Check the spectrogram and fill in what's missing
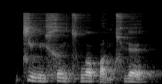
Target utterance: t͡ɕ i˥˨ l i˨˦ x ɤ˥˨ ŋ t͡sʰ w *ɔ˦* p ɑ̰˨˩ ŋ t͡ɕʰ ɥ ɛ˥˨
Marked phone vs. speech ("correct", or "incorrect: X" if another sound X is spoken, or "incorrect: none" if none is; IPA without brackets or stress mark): incorrect: ɔ˥˨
